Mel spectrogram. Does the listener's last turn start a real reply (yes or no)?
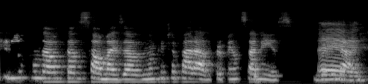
yes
